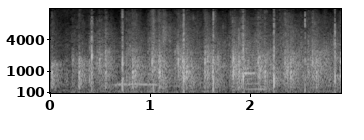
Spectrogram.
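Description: An audience applauds, many hands clapping in a dense, irregular patter that holds steady for the full three seconds at a moderate volume, with sharper individual claps popping out of the wash.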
